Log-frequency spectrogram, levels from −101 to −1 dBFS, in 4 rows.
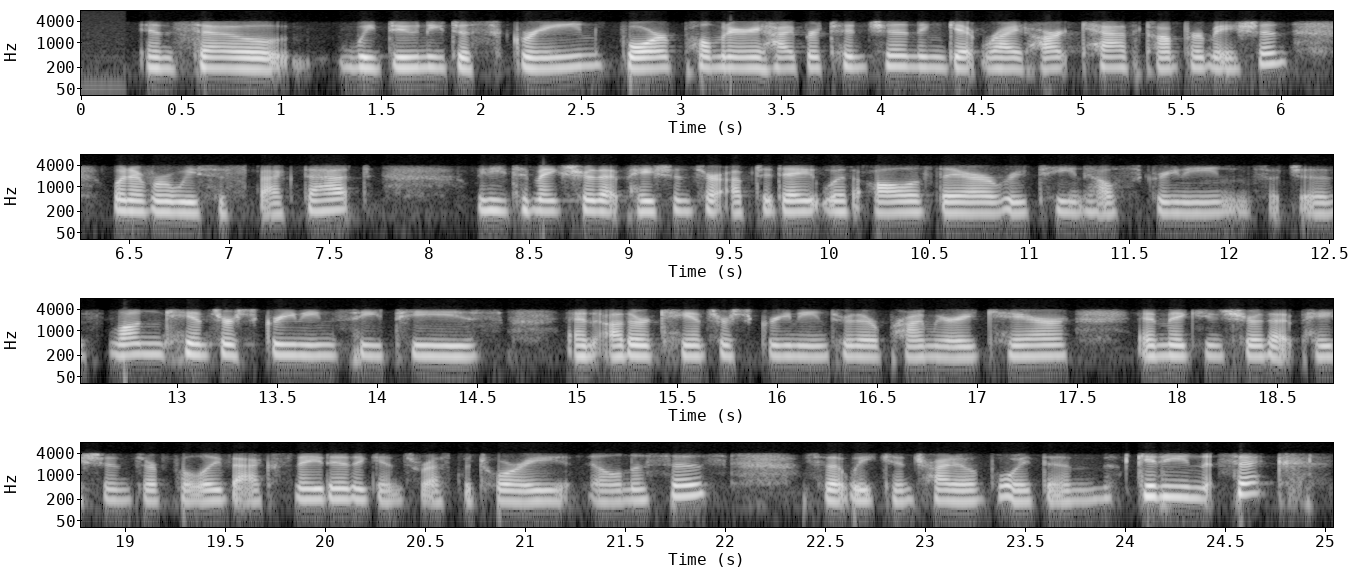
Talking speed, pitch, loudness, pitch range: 175 wpm, 190 Hz, -19 LUFS, 185-200 Hz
